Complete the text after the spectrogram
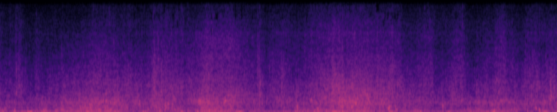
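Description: Footsteps crunch on wet sand.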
